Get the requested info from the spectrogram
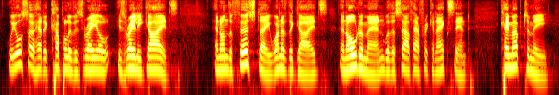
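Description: A man's voice: fairly high pitch, clean studio sound. Older man preaching in a hall. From Australia. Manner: measured, storytelling, plain spoken. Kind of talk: sermon. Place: large church stage. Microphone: handheld microphone.

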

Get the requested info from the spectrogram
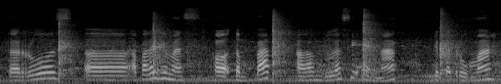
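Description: A woman's voice: mid-range voice, normal speed. A young woman chatting casually as a customer in an interview, rambling with many fillers. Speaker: restaurant customer. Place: open bamboo hut restaurant. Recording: noisy outdoor ambience.

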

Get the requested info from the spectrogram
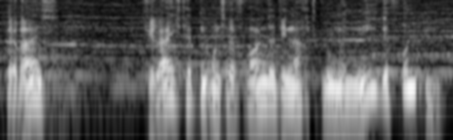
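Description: A man's voice: medium pitch, big pitch swings, normal speed. A man narrating a children's audio drama expressively from a script. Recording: narrow phone-like sound, faint music.

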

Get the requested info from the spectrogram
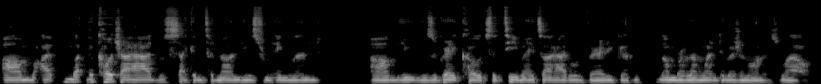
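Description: A man's voice: on the low side, fast. A young man from Sierra Leone with an American accent, telling stories as a guest in a casual interview over a video call. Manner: relaxed storytelling, many fillers. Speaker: guest, former college soccer player. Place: bright room indoors, video call.

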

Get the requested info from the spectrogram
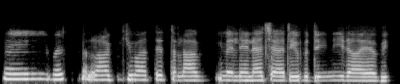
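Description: A woman's voice: medium pitch, flat delivery, moderate pace, clean tone, no room sound. A woman talking casually in a private phone conversation, heard on a dull lo-fi call recording.

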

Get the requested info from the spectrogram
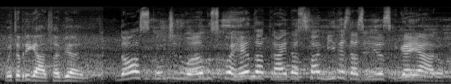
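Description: A young man reports live from a packed festival hall, holding a handheld mic. He sounds upbeat and pushes his voice up over the noise. A loud crowd fills the background. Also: very high voice, expressive, quick pace. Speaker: event reporter. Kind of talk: on-the-spot interviews.

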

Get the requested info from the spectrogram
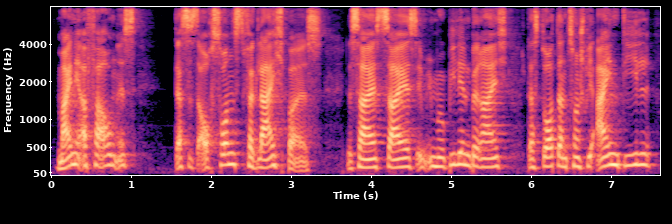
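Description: Higher-pitched man explaining things. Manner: explanatory, repeats phrases for emphasis. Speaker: finance podcast host. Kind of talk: explanatory monologue to listeners.

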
